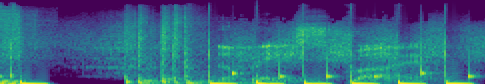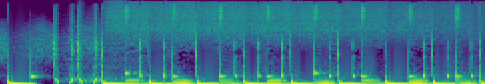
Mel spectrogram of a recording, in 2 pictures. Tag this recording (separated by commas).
Dance music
